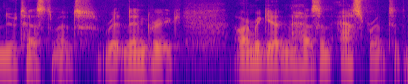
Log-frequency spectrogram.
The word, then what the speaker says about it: Armageddon: Testament written in Greek Armageddon has an aspirant at the beginning meaning it's pronounced with an H so it originally was harmageddon and you can get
